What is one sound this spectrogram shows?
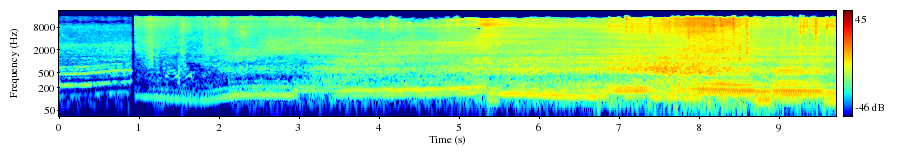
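A car engine approaches, growing steadily louder as it revs.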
